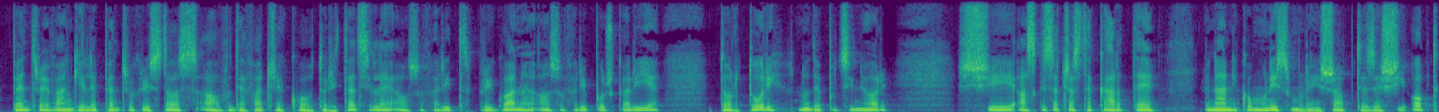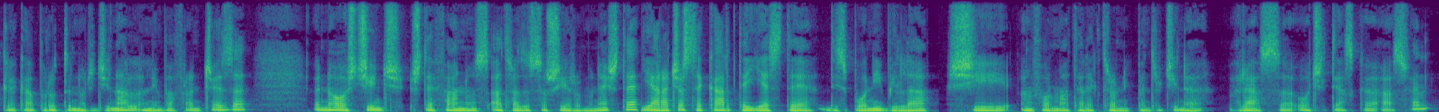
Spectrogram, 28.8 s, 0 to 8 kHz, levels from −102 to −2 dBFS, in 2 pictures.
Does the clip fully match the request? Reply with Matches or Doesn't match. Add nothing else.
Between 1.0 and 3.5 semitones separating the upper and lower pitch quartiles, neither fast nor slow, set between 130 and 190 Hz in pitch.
Matches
